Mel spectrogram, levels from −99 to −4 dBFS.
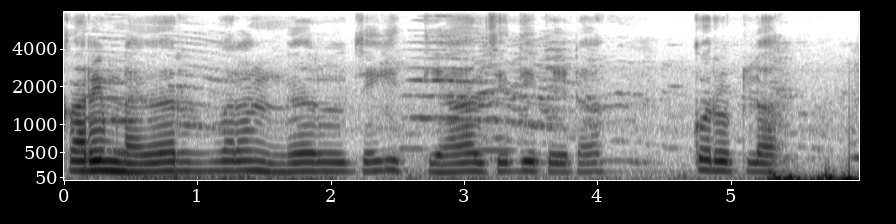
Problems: background conversations at intervals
